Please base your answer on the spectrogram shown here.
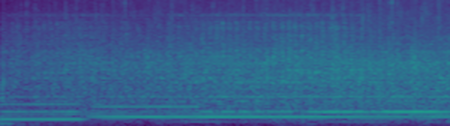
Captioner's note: applause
